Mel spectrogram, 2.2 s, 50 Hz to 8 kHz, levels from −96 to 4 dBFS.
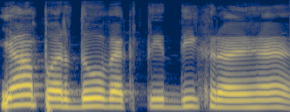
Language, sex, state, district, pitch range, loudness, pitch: Hindi, male, Jharkhand, Deoghar, 185-210 Hz, -12 LUFS, 200 Hz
